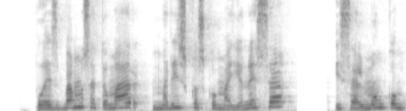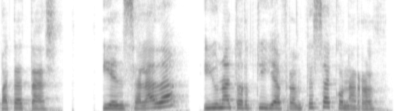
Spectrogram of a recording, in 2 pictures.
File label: conversation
